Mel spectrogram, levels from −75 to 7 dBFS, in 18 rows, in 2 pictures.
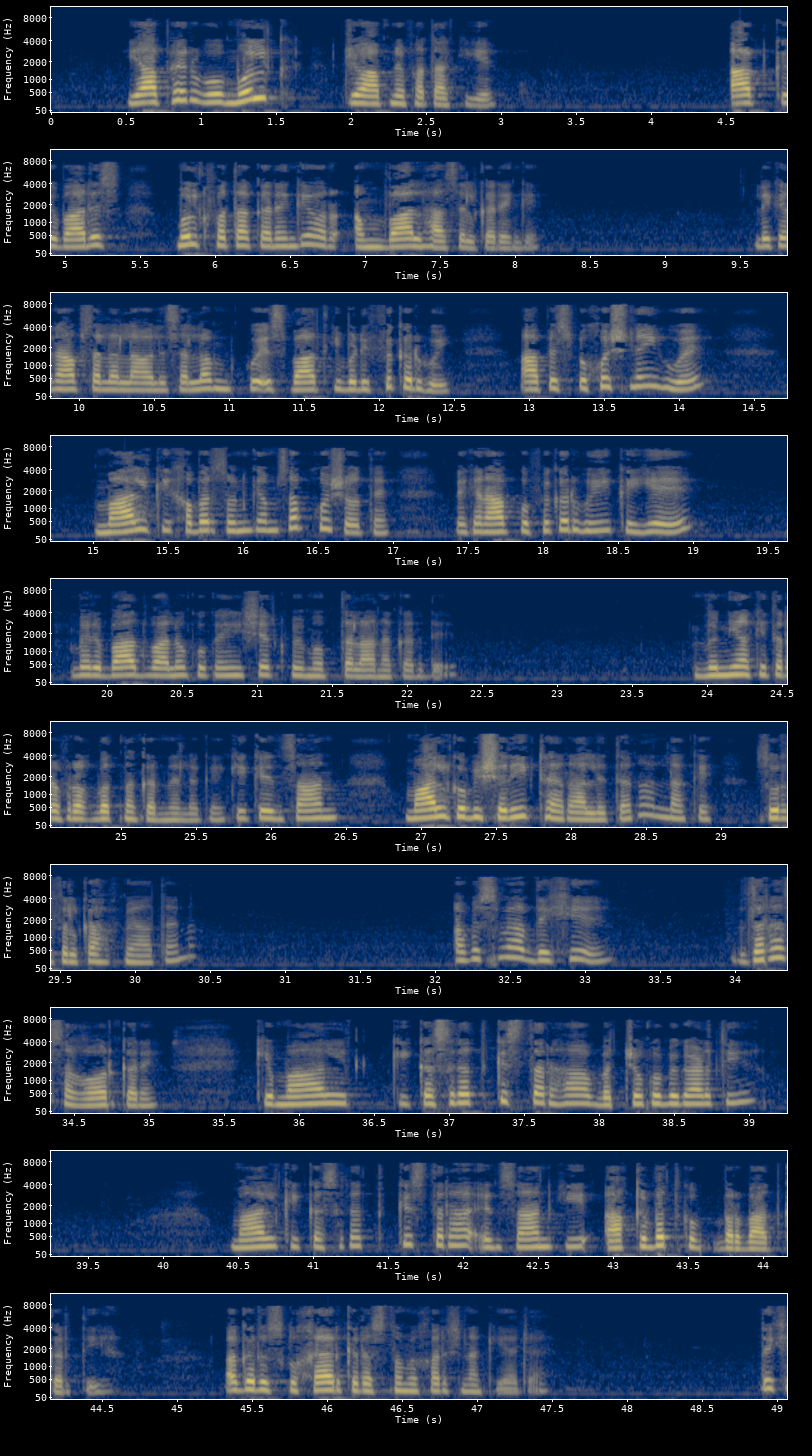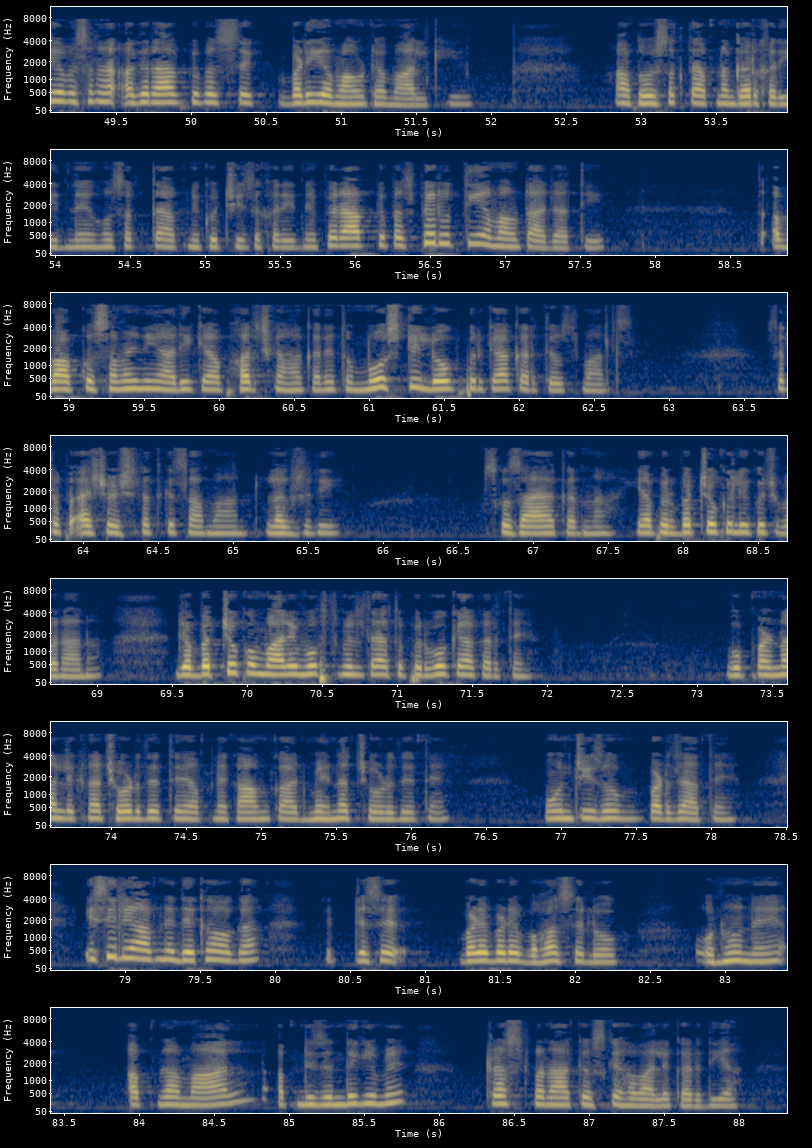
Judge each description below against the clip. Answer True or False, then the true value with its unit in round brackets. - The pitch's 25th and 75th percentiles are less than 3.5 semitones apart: True (3.1 semitones)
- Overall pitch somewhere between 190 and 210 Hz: True (195 Hz)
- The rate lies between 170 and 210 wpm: True (185 wpm)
